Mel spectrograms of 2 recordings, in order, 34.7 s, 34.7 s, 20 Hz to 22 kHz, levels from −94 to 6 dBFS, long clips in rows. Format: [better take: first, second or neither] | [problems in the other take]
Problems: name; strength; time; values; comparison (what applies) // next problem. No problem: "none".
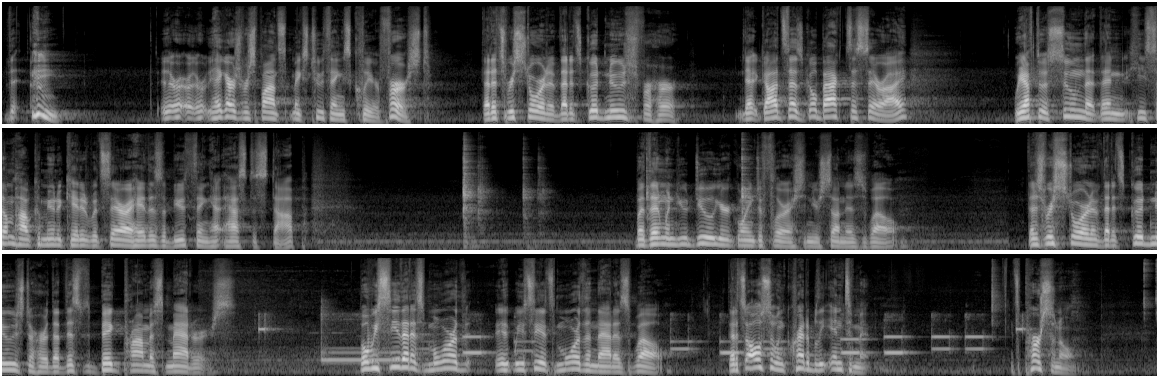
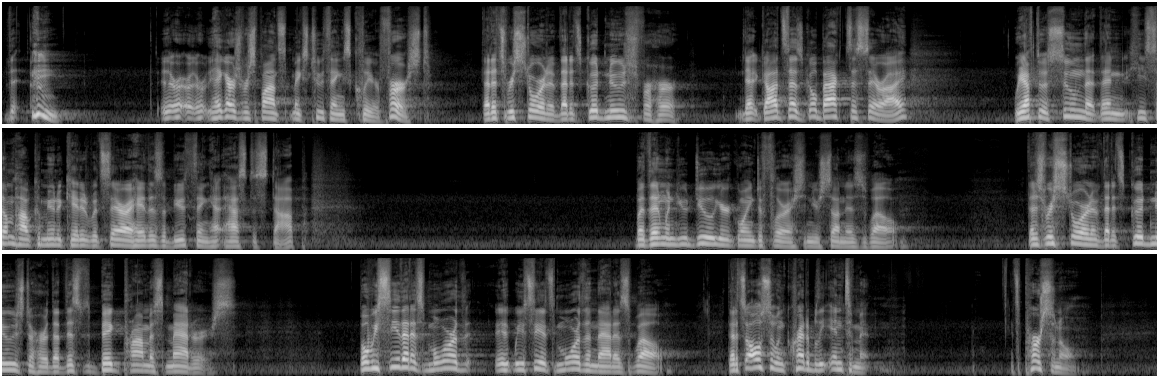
second | keyboard typing; noticeable; from 16 to 19 s; peak 8 dB below the speech // phone ringing; noticeable; from 26 s on; peak 9 dB below the speech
